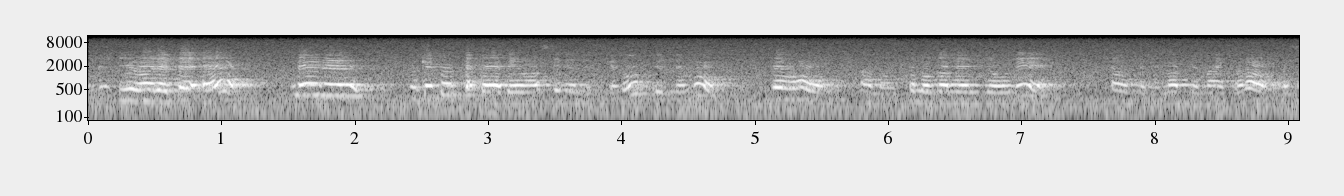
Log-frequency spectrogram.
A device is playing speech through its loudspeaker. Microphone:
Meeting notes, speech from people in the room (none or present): none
